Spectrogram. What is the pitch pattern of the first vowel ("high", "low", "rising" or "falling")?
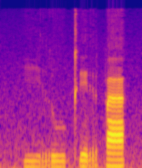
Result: low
